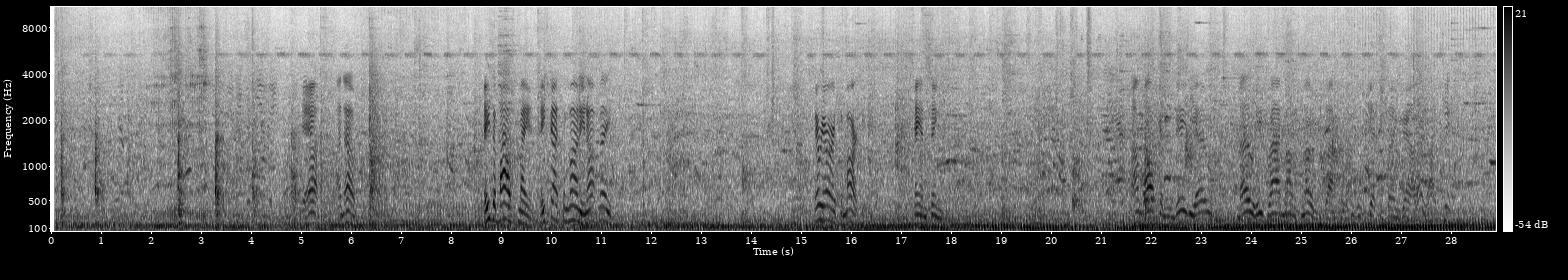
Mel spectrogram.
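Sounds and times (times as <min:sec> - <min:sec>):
people's voices: 0:00.1 - 0:28.9.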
